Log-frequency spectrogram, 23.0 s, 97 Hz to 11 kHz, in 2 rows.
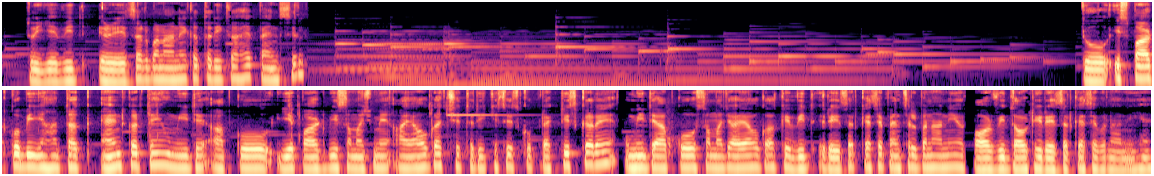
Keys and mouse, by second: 10.2 middle click, 11.0 KP_1.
